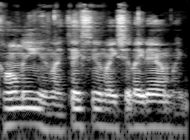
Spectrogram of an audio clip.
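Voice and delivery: ordinary talk, nothing marked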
